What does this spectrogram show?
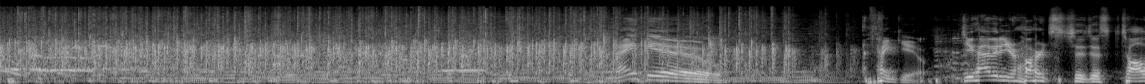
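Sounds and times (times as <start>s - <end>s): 
comedy show audience applauding and cheering: 0.0s - 8.7s
speech: 6.5s - 7.3s, 8.8s - 11.4s.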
